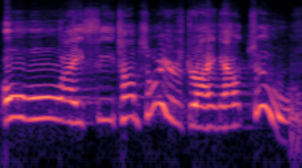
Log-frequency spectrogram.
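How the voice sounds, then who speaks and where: Man playing a high-voiced, gentle, naive angel. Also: lively intonation, takes it slowly, exaggerated voice. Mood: earnest, mild. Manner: mild, earnest, hesitant, quaint. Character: gentle, naive, cheery old apprentice guardian angel. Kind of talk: 1940s-style live radio drama acting. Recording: reverberant live hall.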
